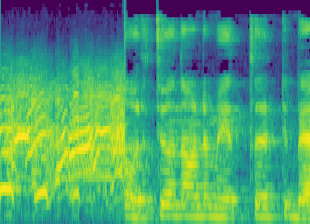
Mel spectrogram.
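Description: A man laughing for about the first second, then a man talking.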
